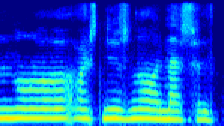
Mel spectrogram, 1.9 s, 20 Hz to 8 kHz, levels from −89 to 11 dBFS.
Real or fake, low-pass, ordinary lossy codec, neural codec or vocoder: fake; 7.2 kHz; AAC, 32 kbps; codec, 16 kHz, 1 kbps, FreqCodec, larger model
